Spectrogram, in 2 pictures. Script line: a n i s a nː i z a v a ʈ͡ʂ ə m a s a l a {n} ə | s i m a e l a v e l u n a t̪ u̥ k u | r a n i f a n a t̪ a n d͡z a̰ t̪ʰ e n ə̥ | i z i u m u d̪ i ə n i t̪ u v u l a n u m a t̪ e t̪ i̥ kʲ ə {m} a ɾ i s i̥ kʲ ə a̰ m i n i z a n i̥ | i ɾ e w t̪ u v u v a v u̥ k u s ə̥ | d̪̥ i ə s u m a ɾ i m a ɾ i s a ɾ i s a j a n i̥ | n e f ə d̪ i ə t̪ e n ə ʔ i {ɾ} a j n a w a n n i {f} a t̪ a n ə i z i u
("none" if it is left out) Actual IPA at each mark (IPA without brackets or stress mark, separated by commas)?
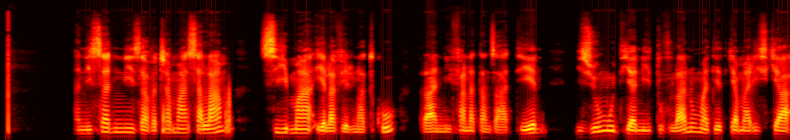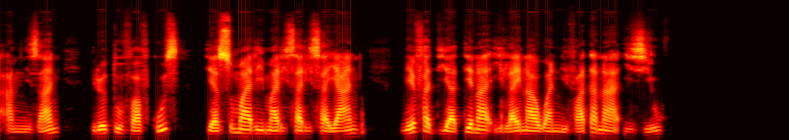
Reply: m, m, l, v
